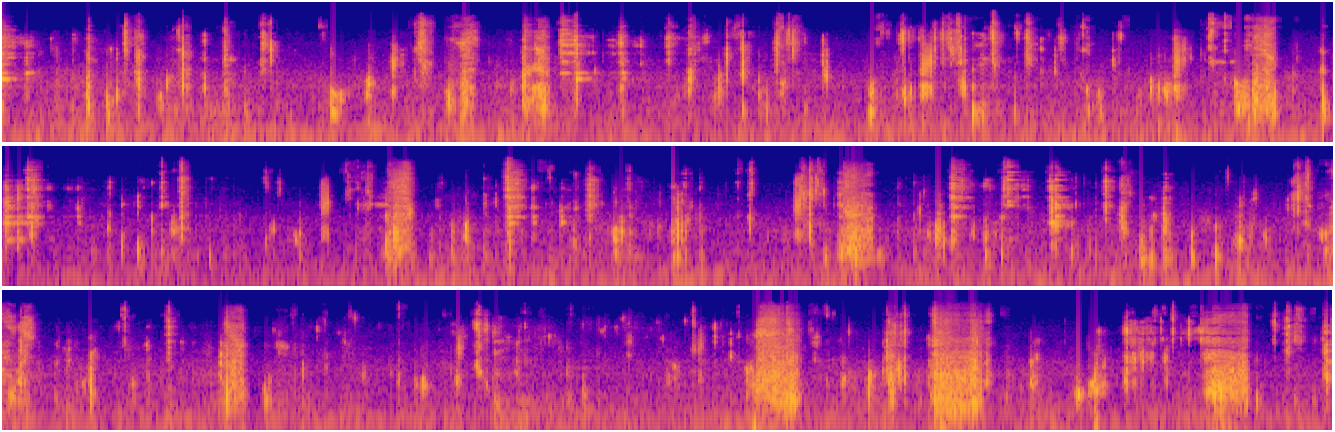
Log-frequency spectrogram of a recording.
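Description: Close-miked eating sounds: irregular mouth clicks and smacks of chewing and biting whole boiled eggs. Near the end, glass noodles are slurped.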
